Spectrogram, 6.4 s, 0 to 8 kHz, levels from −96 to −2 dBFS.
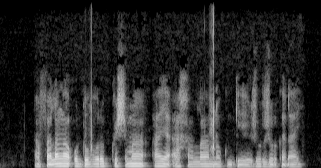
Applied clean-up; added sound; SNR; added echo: none; Camera; 20 dB; none.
